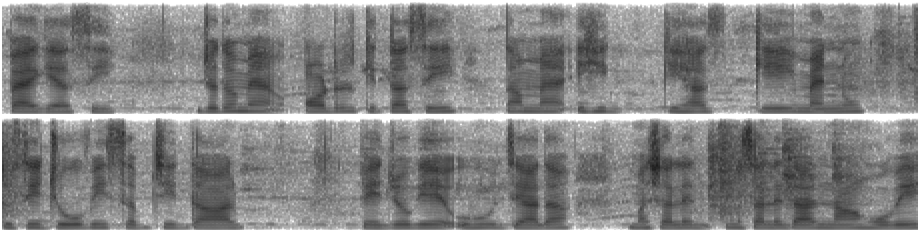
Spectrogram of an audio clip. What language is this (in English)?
Punjabi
